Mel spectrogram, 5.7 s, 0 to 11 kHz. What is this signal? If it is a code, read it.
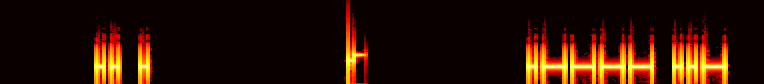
Morse code, heard as a keyed tone, about 22 wpm, 700 Hz. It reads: I E 1 U
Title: Two Challenging Letter-Number Combinations 22wpm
